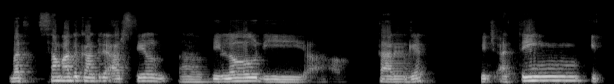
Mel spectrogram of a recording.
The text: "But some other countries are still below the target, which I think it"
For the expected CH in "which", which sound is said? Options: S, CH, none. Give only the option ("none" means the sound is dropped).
CH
